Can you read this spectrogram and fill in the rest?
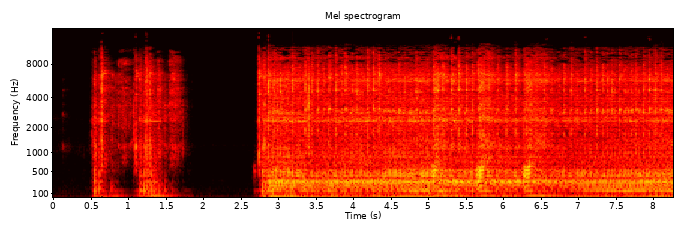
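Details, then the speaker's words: Husqvarna 350 chainsaw that wouldn't start, after replacing a fuel line that had a hole in it. It fires up after a short silence and holds a steady, even buzz with no stumbling; it runs well. "all right it didn't run too bad all it needed was that hose"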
